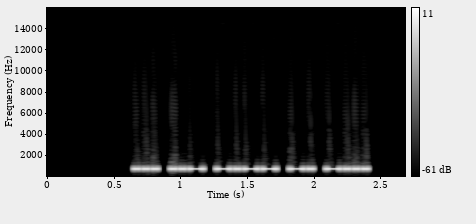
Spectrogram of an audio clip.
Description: Morse code, heard as a keyed tone, about 36 wpm, 690 Hz. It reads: SUYNB
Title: Code Groups - 5 Letters - 35wpm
